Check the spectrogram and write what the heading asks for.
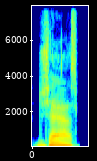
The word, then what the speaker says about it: JASP: open source Community has developed a program called jasb it's actually pronounced jasp which is sort of an open-source version of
